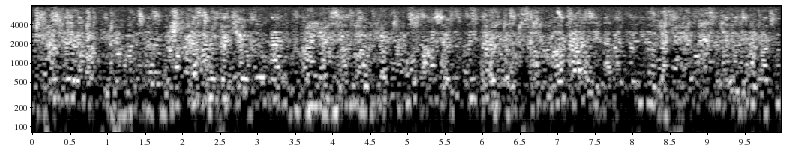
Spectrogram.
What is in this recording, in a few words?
female synthconv 130ms 5cm src; SiSEC08; SiSEC underdetermined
